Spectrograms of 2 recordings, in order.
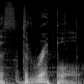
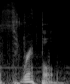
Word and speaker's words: Thriple: coffee shop crew that is another new indicator pronounced as the thripple okay it's 3pl it's the thripple okay um it is a macd replacement essentially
